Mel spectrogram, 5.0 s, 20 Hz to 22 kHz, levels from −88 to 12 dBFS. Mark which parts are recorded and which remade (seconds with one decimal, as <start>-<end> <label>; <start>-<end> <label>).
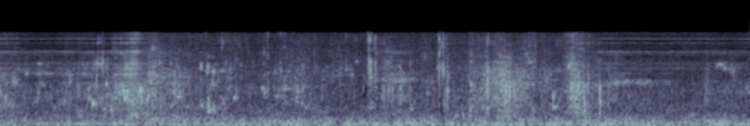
0.0-1.0 remade; 1.0-4.0 recorded; 4.0-5.0 remade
